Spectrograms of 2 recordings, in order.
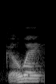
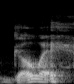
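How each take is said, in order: First: High-pitched imitation of shooing someone off; mock dismissal. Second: Raised, higher-pitched imitation of yelling; mock shouted dismissal. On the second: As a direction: re-enact an escalated GO AWAY as a shout. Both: Imitates dad repeatedly dismissing manager.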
